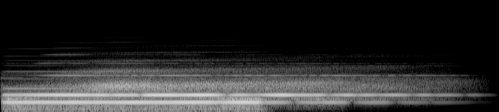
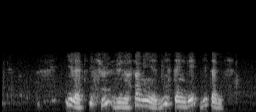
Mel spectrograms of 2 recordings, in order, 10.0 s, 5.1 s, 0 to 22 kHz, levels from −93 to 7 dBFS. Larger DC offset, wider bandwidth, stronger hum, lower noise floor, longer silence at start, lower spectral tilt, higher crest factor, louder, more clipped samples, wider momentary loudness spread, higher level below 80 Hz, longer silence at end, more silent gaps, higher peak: neither; second, 2.6 kHz vs 3.8 kHz; neither; about the same, -59 dBFS vs -62 dBFS; second, 0 s vs 1.05 s; about the same, -13 dB/octave vs -12 dB/octave; about the same, 12 dB vs 16 dB; first, -14 LUFS vs -25 LUFS; neither; first, 18 LU vs 9 LU; first, -44 dBFS vs -68 dBFS; first, 1.4 s vs 0.7 s; neither; first, -2 dBFS vs -10 dBFS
